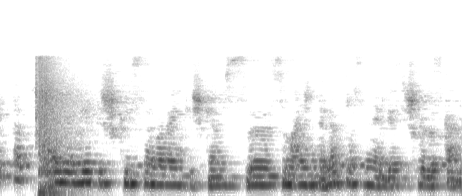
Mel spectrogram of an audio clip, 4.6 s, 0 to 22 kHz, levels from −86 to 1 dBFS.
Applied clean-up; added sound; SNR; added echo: classical method WPE with log-MMSE.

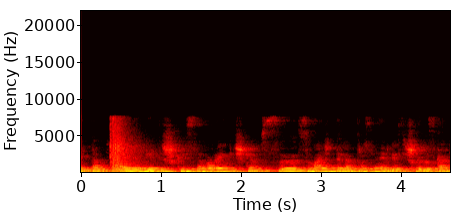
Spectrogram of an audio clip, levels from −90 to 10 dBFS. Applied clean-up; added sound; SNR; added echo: none; Slam; 13 dB; reverberation time 0.9 s.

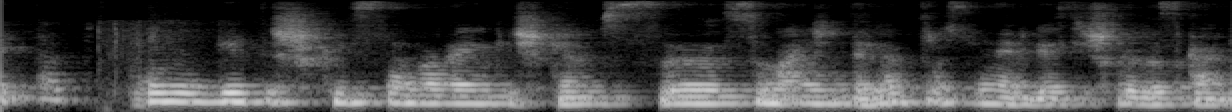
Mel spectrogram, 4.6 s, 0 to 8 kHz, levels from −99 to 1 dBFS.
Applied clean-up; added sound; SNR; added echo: neural mask model DeepFilterNet 3.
